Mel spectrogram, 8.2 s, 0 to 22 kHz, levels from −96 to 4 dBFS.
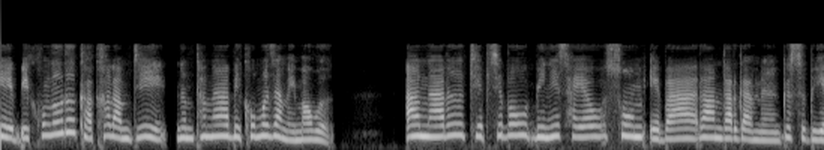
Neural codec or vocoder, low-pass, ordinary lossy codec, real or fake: codec, 16 kHz, 1.1 kbps, Voila-Tokenizer; none; none; fake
